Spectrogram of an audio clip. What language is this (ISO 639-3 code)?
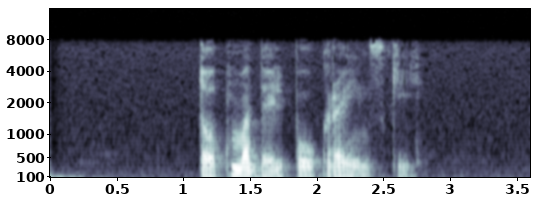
rus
